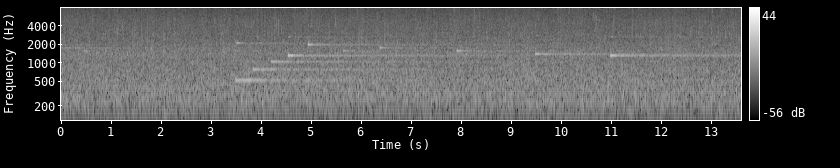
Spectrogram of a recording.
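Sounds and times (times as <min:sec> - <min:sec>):
waterfall: 0:00.0 - 0:13.6.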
